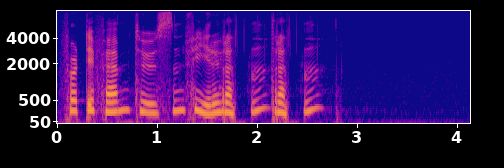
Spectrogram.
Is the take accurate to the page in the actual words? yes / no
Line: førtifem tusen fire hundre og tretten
no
